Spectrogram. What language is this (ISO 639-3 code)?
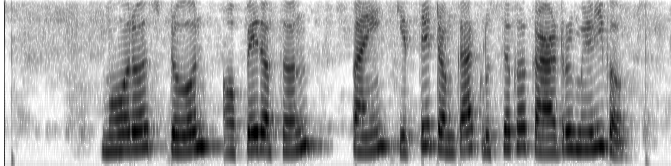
ori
